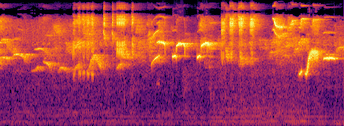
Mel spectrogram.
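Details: Horsfield's bush lark giving scratchy buzzy passages, then clear whistled notes and an upward-sweeping slur near the end, phrases repeating briskly.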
